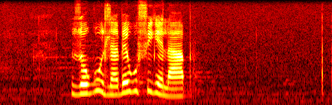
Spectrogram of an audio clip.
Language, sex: South Ndebele, female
